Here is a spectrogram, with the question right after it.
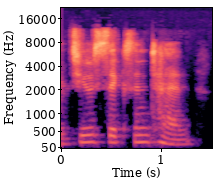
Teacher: those are our sixth tone the flat low tone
